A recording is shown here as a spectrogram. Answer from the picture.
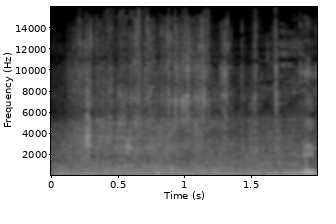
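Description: Steady rush of wind and lapping water around a fishing kayak on choppy lake water.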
